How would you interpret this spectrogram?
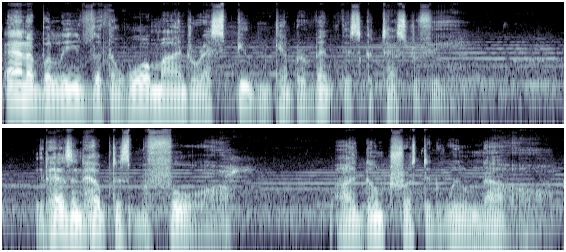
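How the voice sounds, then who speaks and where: A man's voice: low-pitched, animated, measured pace, over music. An actor playing a stern, resolute male military commander who speaks in grave, clipped orders in video game cutscenes. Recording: game audio with loud score.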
